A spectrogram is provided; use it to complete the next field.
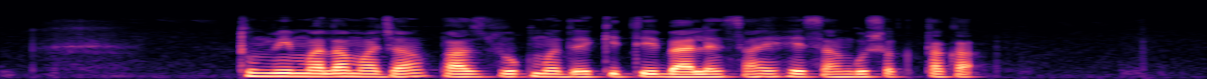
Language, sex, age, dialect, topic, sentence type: Marathi, male, 18-24, Standard Marathi, banking, question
